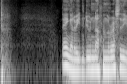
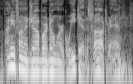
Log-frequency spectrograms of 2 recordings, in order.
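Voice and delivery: ordinary delivery

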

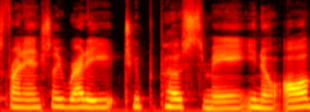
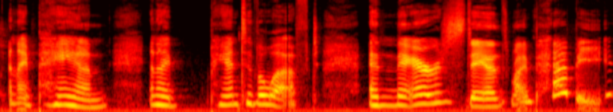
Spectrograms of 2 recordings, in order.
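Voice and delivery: ordinary talk

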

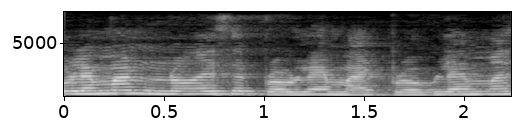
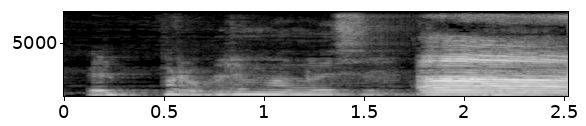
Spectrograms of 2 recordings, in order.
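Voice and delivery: put-on slow, louder drunk voice; 3 semitones lower, 6 dB louder, slower than usual. Shown as a demonstration. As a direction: drag it out like you're drunk. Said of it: "Intenta escucharlo como en un tono borracho".

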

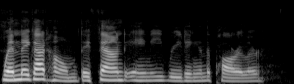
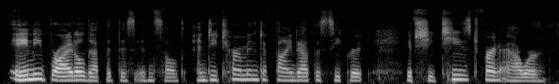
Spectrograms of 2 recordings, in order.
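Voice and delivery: usual speaking voice

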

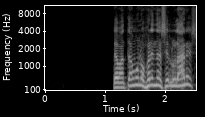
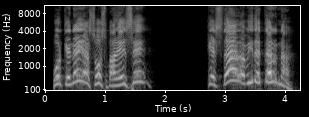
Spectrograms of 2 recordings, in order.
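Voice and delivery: louder, higher preaching; fervent preaching; 4 semitones higher, 4 dB louder than usual. Acted. Pastor challenging the church about scripture, fervent. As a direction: press the congregation hard.

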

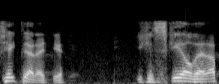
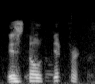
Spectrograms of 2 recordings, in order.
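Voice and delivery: ordinary talk, nothing marked

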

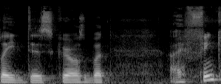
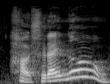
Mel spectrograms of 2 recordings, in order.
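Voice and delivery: bold, higher and louder retort; surprised at own courage; 9 semitones higher, 5 dB louder than usual. A narrator's reading. Alice boldly answers the Queen, surprised at herself. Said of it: "surprised at her own courage".

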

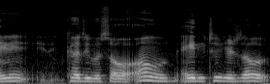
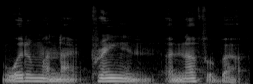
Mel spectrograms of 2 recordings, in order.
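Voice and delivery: ordinary talk, nothing marked

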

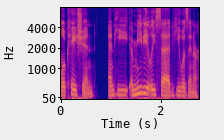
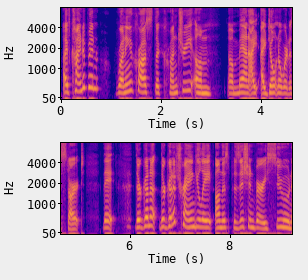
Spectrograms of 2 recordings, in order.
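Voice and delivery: higher and louder, a hint of tearful panic; panicked caller; 6 semitones higher, 6 dB louder than usual. Podcaster retelling the Area 51 caller, higher and near tears. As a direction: voice the desperate caller, voice near breaking. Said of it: "then he starts sobbing".

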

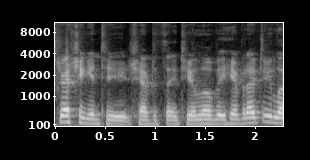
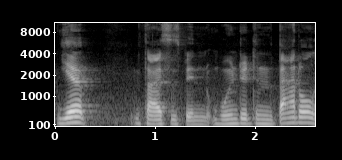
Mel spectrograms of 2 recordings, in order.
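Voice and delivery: normal talking voice

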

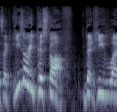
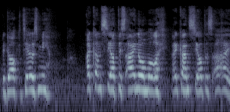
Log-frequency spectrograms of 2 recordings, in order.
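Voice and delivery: higher, plaintive put-on voice; mock sad; 5 semitones higher than usual. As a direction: imitate a wounded man feeling sorry for himself. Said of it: "he's all sad".

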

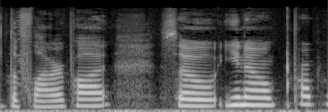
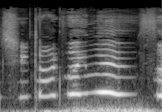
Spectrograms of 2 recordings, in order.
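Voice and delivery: put-on much higher squeaky girl voice; high Sophie voice; 7 dB louder than usual. Shown as a demonstration. Player tries out Sophie's voice, much higher and squeaky. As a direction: pitch it way up like a little girl. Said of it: "I should try to do a voice".

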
